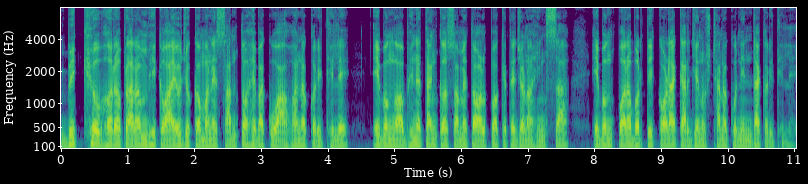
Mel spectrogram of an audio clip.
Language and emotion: Odia, neutral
